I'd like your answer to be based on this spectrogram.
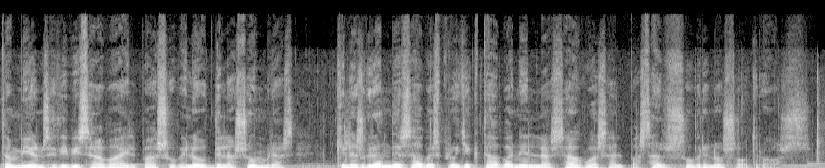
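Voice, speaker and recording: A woman reading a literary audiobook in a measured, clearly phrased storytelling manner. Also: mid-range voice, warm tone. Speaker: audiobook narrator. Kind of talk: scripted literary audiobook narration. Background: background music.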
